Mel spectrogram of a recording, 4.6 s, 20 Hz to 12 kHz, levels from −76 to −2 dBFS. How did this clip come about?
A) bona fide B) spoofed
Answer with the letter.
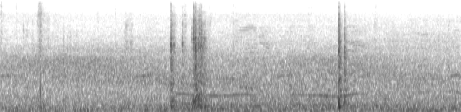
A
